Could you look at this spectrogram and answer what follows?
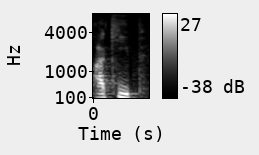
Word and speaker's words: Equipe: believe is a French word it's called It's pronounced I keep um that's the RS line so the Aqib RS spring fall bib shorts S9 is what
